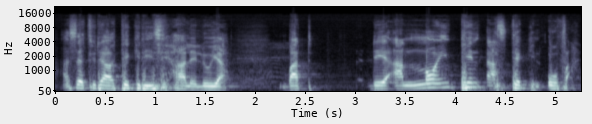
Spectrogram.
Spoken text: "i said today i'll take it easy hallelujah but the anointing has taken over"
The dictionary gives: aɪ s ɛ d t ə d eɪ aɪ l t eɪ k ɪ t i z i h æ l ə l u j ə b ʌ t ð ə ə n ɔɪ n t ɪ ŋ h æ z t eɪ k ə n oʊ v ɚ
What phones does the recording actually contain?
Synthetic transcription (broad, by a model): aɪ s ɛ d t ə d eɪ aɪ w t eɪ k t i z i h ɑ l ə l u j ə b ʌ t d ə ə n ɔɪ n t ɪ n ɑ s t eɪ k ə n oʊ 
